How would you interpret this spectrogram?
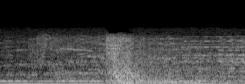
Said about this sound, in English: Fire and a blinding glare erupted through Slave One's cargo hold. Boba Fett felt himself being thrown backward as the hold's grated flooring ripped into pieces from the explosion that pushed apart the ship's bulkheads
